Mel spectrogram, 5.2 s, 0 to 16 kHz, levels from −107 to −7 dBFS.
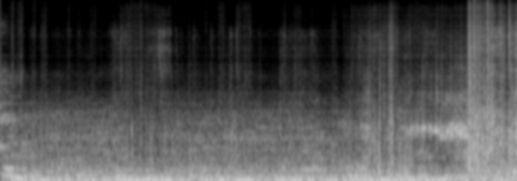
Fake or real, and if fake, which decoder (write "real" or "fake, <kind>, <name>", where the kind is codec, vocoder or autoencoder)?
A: fake, codec, SNAC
